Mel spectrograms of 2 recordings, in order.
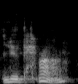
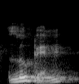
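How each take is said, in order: First: The name is said with French pronunciation. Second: The name is said with English reading sounds. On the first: "If you are uh, fancy, uh, it's Lupin because it's French" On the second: "I'll pronounce it in the in the if you just read it way"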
